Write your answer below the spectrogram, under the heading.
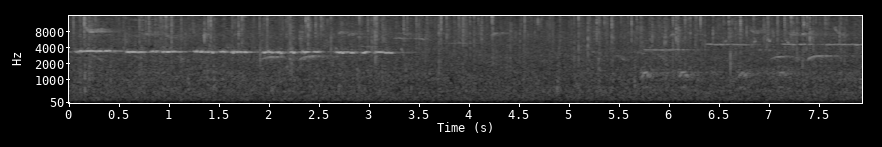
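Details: Baby bird in the nest giving one long, high, slightly wavering whistle for about three seconds, then only faint traces under a continuous rain-like hiss.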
